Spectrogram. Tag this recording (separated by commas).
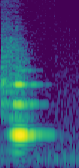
Musical instrument, Wind instrument, Music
